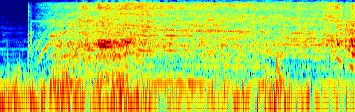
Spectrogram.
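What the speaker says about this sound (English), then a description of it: "I'm going to use my DeWalt, that circular saw, and I'm going to cut a V" DeWalt circular saw cutting a V into the base of a pallet wood stake, a loud continuous whirring buzz of the blade biting through wood, close and steady with slight rises as the cut proceeds.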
